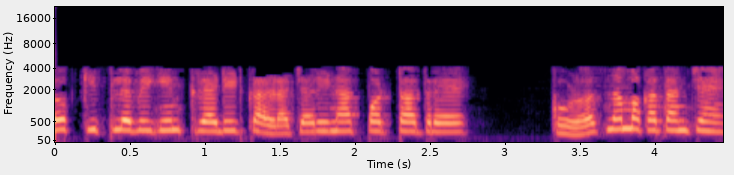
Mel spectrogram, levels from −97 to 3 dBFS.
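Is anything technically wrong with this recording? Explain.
Yes. Throughout the speech there is heavy damage consistent with MP3 compression, likely from a very low bitrate in the region of 18 kbps. With so few bits, the encoder cuts the treble entirely, leaving nothing above 4 kHz, and drops weak spectral lines that flicker in and out between frames. The sound is dull, watery and swirling, with smeared consonant onsets. A spectrogram shows a flat ceiling at 4 kHz and patchy, blocky holes below it.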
